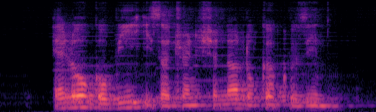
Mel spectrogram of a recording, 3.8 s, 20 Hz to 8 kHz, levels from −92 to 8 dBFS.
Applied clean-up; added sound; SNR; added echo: neural separator model SepFormer DNS4.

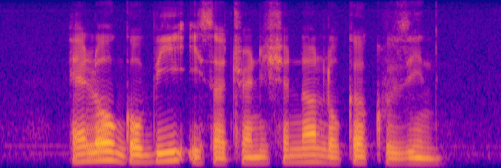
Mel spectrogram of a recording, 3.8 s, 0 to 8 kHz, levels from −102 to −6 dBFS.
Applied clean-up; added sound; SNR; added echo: none; none; none; none.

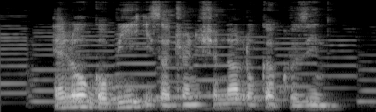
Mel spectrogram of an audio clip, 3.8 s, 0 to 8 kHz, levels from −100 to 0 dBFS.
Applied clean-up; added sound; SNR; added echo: classical method WPE with log-MMSE.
